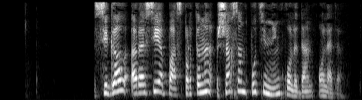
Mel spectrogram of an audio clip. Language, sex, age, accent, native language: Uzbek, female, 35+, Toshkent shahri, Uzbek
